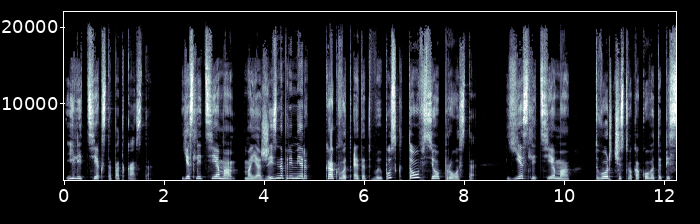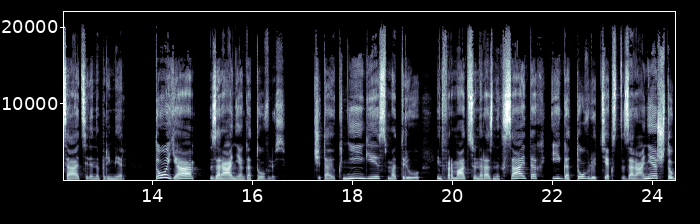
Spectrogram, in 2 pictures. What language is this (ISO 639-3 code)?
rus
